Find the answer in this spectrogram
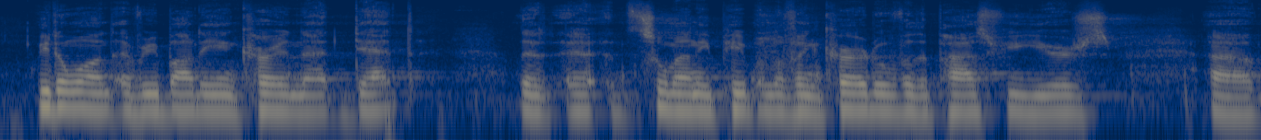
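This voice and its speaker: With a slight Northern Irish accent, a man talks at a fairly quick pace and a fairly high pitch. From Northern Ireland, Belfast. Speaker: government apprenticeship program lead. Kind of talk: TV interview. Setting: stage with audience.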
